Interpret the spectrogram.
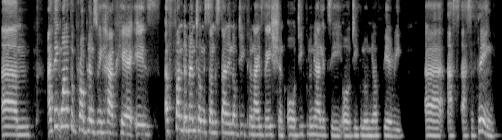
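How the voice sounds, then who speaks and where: A woman academic speaking unscripted on a panel, explaining things in a thoughtful, halting way. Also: fairly low pitch.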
